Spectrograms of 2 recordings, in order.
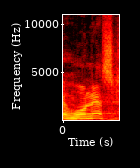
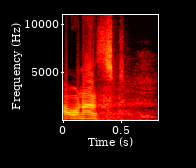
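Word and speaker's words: honest: ही इज, ये होनेस्ट नहीं पढ़ा जाता है, जिन लोगों को पढ़ने की समस्या ये पढ़ा जाता है ऑनेस्ट, इसमें एज साइलेंट है तो एज ऑनेस्ट।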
